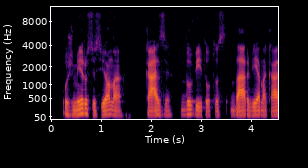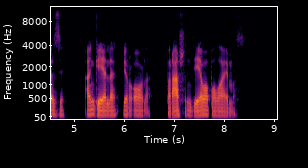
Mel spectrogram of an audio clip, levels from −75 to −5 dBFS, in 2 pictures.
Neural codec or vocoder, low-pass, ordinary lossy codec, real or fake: vocoder, 44.1 kHz, 128 mel bands every 512 samples, BigVGAN v2; 10.8 kHz; MP3, 48 kbps; fake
